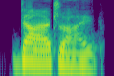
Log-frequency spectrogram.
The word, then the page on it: diatribe: Indian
